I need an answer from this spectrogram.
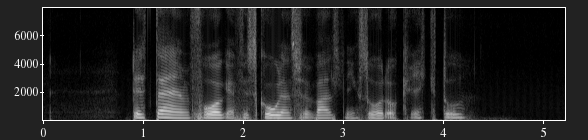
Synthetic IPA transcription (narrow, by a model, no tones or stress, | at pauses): d̪̥ɛt̪ːaæɾɛnfɾoːɡafœʂkuːlansfœɾvalt̪nɪŋsoːd̪ɔ̰kɾɛkt̪ʊ̰ɾ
